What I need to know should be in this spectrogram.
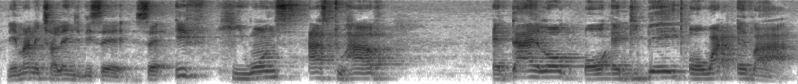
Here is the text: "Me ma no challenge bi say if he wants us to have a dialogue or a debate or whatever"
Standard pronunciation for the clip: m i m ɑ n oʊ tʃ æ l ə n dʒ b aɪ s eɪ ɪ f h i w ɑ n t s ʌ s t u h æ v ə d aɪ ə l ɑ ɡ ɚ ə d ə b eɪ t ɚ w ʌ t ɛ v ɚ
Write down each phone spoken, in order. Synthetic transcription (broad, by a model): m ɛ m ɑ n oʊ tʃ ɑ l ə n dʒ b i s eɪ ɪ f h i w ɑ n t s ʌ s t u h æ v ə d aɪ ə l ɑ ɡ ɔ ə d ə b eɪ t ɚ w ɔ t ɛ v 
